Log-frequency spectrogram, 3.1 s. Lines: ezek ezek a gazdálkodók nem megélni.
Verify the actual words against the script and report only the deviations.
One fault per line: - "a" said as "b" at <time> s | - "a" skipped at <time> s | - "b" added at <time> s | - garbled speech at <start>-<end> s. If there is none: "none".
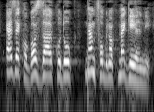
- "ezek" skipped at 0.5 s
- "fognak" added at 1.9 s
